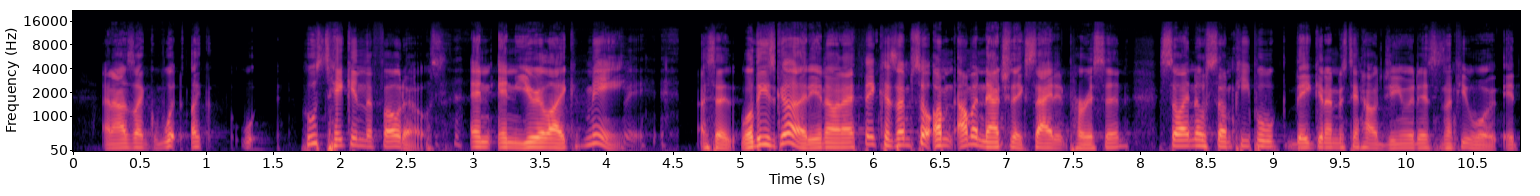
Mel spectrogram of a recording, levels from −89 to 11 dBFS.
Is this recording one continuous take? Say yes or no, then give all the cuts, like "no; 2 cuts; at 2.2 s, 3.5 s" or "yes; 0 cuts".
no; 3 cuts; at 1.2 s, 4.5 s, 5.3 s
